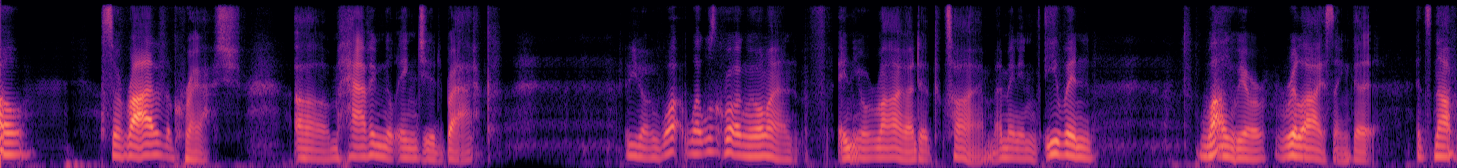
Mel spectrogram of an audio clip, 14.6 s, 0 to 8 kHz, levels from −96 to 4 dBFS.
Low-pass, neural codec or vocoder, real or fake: 7.2 kHz; codec, 16 kHz in and 24 kHz out, 0.4 kbps, LongCat-Audio-Codec, four codebook decoder; fake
